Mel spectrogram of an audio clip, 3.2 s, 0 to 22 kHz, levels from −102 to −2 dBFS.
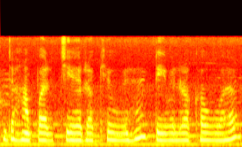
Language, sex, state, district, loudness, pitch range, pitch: Hindi, female, Chhattisgarh, Raipur, -15 LUFS, 195-220 Hz, 195 Hz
